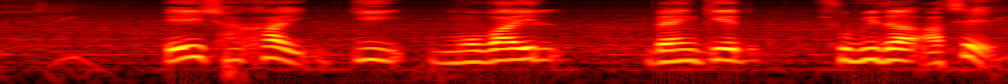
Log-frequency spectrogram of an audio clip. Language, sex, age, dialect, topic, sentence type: Bengali, male, 25-30, Northern/Varendri, banking, question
